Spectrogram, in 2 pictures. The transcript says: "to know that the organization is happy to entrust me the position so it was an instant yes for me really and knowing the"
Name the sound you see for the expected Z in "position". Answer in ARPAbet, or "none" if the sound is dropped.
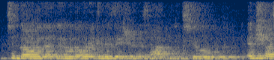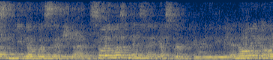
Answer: S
